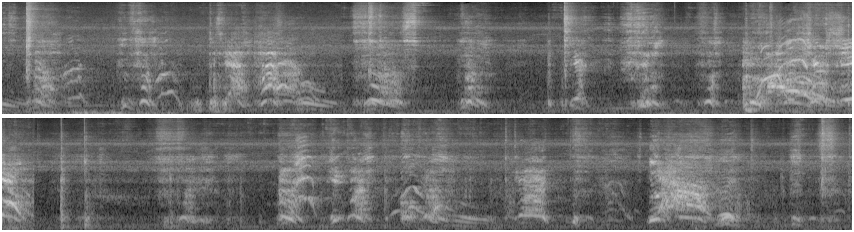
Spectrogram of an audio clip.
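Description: Metal swords clash and ring.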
